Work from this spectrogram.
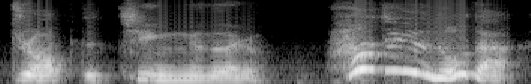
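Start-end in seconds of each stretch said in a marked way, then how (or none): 2.2-3.5 high, loud, quick astonished question; retold shock. Client asks the psychic how she knows, shocked disbelief. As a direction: act out a stunned client, voice leaping up.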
